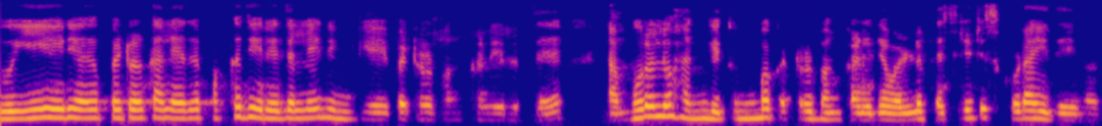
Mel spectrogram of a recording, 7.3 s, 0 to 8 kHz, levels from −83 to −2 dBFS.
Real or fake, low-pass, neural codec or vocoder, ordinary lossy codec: fake; 7.2 kHz; codec, 16 kHz, 8 kbps, FreqCodec, smaller model; none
